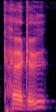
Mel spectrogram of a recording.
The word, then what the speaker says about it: Perdoo: If you haven't read the book Measure What Matters by John Doerr, or you can go and look up Perdue, which is spelled P-E-R-D-O-O. So P-E-R-D-O-O, Perdue.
